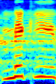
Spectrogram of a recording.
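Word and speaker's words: Mikyx: goodbye to you and let the crowd I cheer think one more G2 time for Broken Blade, for Mickey, the X is silent, stopped and lane G2 swapping Esports winning.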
